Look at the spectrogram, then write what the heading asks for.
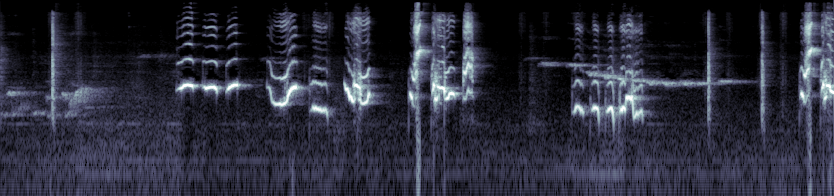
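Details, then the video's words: White-rumped shama song, described as making other shamas join in: a series of clear whistled notes, downslurred and looping phrases, then sharp high chips and a long steady whistle among quieter background calls. "Murai Batu Gacor Super Mantul Murai Lain Otomatis Ikut Bunyi"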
